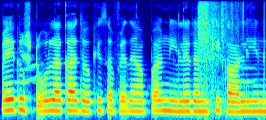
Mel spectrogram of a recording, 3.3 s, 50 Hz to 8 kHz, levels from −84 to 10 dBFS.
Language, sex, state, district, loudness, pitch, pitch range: Hindi, female, Chhattisgarh, Jashpur, -16 LUFS, 205 Hz, 200-215 Hz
